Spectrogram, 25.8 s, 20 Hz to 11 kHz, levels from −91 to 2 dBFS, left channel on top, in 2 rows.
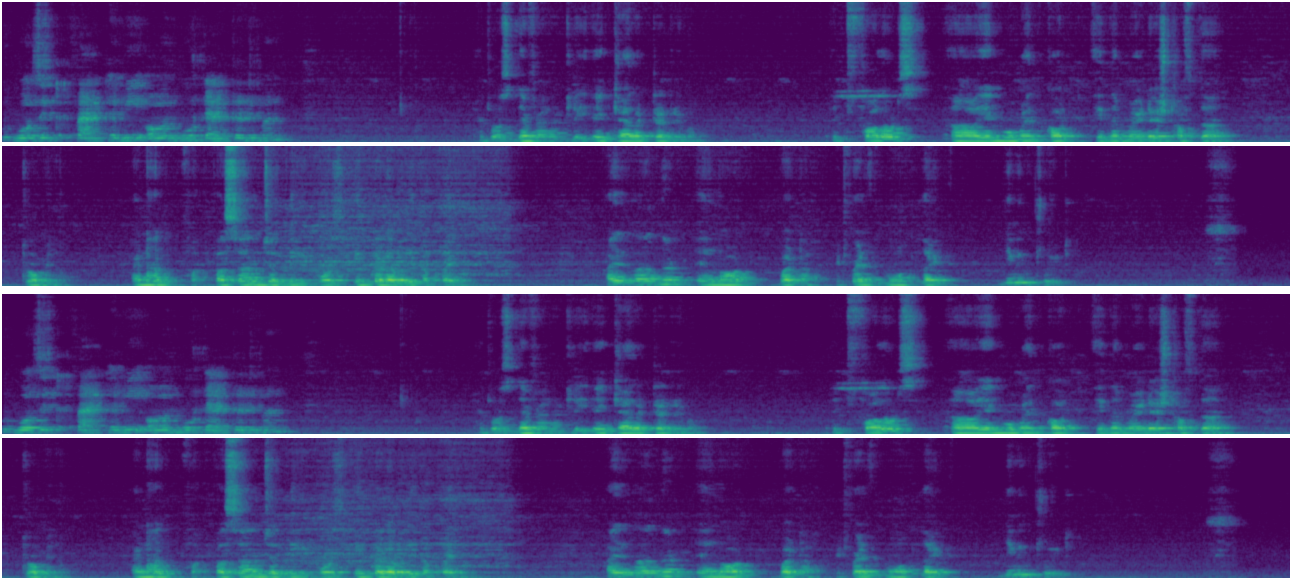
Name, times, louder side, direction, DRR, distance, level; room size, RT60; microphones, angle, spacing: voice 1, 0.0-2.8, equal, 70° left, -2 dB, 3.9 m, -38 dB
voice 2, 4.9-7.0 8.3-9.1 9.5-12.2 13.1-13.5 14.2-18.0 18.9-20.3 20.6-21.0 21.4-22.3 22.8-23.4 25.0-25.1, equal, 30° left, 0 dB, 3.6 m, -30 dB
20.5 x 10.5 x 3.8 m, 0.42 s
head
